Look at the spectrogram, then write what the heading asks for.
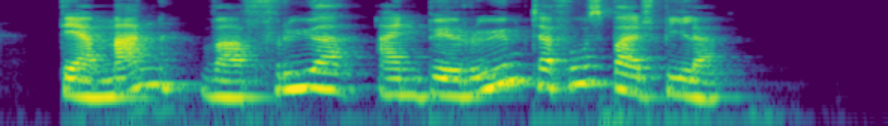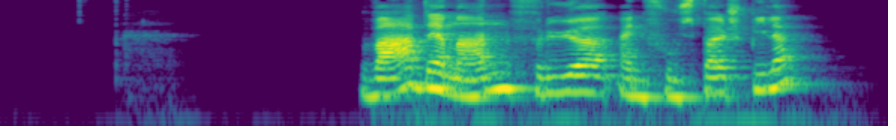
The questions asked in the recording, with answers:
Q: War der Mann früher ein Fußballspieler?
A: Ja. Der Mann war früher ein berühmter Fußballspieler.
